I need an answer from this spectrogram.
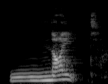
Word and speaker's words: night: one was night night night has a long I sound in it it is i g h uh Sunshine is next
